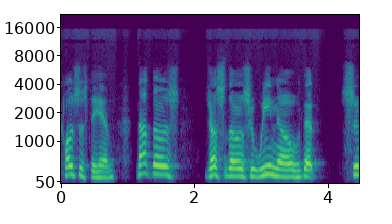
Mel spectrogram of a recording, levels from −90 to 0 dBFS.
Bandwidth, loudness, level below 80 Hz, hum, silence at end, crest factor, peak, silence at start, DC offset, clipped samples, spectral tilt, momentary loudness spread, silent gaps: 15.5 kHz; -22 LUFS; -76 dBFS; none; 0 s; 16 dB; -6 dBFS; 0.05 s; under 0.1%; under 0.1%; -7.5 dB/octave; 9 LU; none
